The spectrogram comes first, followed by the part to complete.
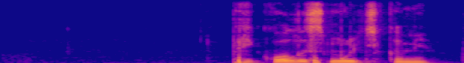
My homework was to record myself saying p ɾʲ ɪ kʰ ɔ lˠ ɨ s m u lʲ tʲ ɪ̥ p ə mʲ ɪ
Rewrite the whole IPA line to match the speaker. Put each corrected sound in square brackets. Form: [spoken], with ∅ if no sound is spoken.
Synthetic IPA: p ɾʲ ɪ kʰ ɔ lˠ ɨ s m u lʲ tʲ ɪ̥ [k] ə mʲ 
